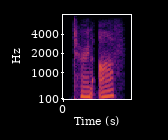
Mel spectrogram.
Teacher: turn ends with a consonant sound, the N, and off begins with a vowel sound, the O. We link them together. It sounds like one single word, turn off. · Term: linking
